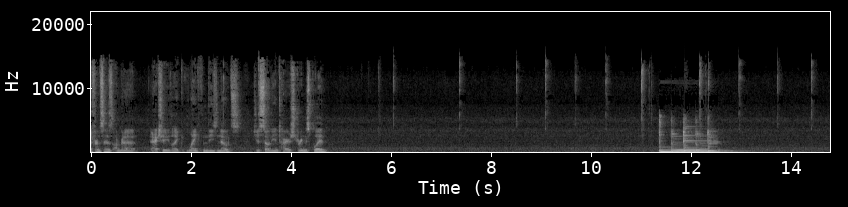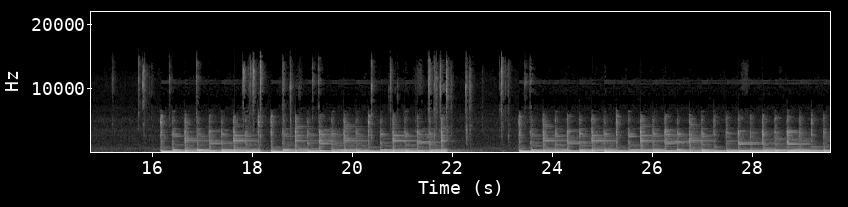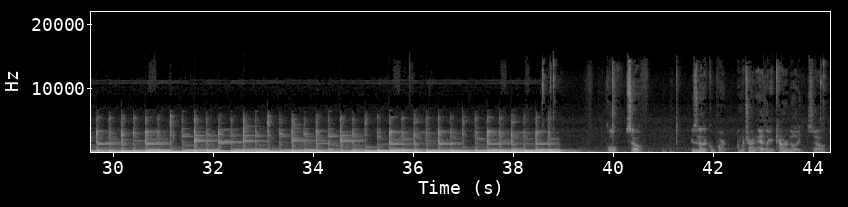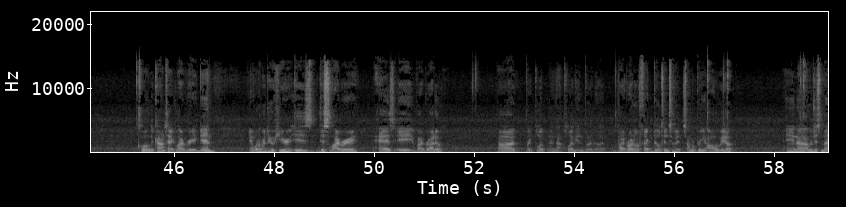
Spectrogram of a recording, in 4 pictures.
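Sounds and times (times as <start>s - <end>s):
plucked guitar chords with reverb: 11.4s - 13.3s, 16.2s - 22.5s, 23.3s - 39.6s.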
